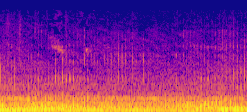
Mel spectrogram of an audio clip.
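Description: A lioness's low, steady, rumbling purr.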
